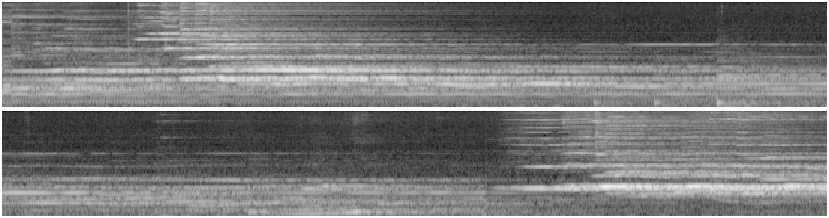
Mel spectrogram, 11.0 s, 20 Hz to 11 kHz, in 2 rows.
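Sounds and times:
eerie ghost noises of ringing glassy tones: 0:00.0 - 0:10.9
low wavering sounds: 0:02.6 - 0:10.0.

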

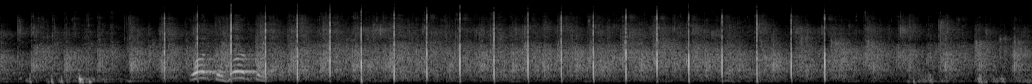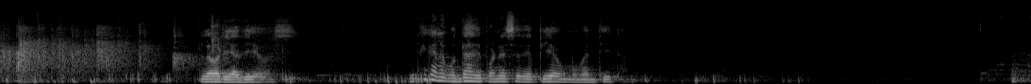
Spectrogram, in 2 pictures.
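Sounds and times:
audience applauding: 0:00.0 - 0:13.2
speech: 0:01.9 - 0:02.8, 0:12.4 - 0:13.3, 0:14.6 - 0:16.6.

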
